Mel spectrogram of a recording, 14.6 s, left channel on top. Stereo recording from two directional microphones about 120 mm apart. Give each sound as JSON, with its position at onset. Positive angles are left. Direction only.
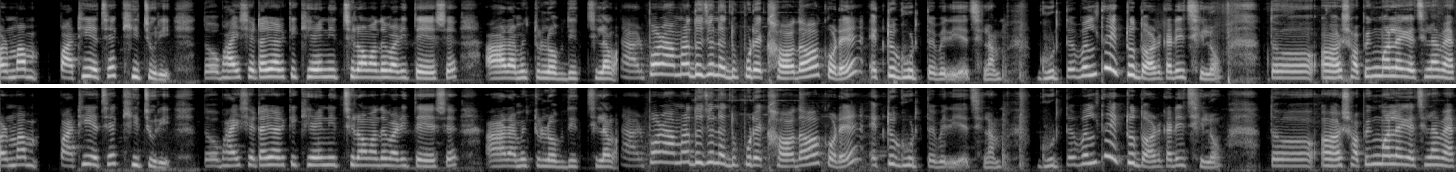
{"t": 0.6, "sound": "a woman's voice", "side_deg": 35}
{"t": 6.2, "sound": "a woman's voice", "side_deg": 60}
{"t": 6.7, "sound": "speech", "side_deg": 40}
